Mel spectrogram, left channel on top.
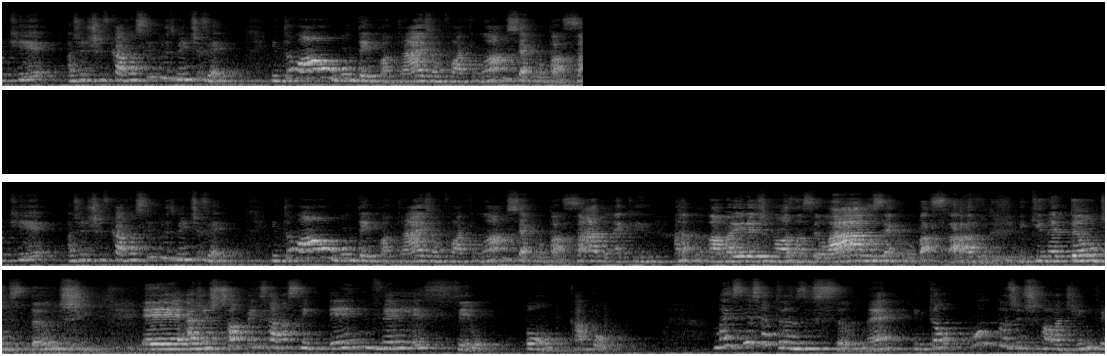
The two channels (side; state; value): left; drops out; at 5.9 s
